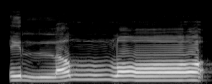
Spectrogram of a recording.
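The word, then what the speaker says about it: إلا الله: শব্দটাকে ল বলতে হবে আল্লাহ শব্দের ডাইনে জের থাকলে লা উচ্চারণ হয় আর জবর অথবা পেশ থাকলে ল উচ্চারণ হয় ইল্লাল্লাহ হা পেশ হু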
